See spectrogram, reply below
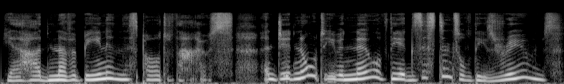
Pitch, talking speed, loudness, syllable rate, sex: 230 Hz, 225 wpm, -16 LUFS, 5.6 syllables/s, female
